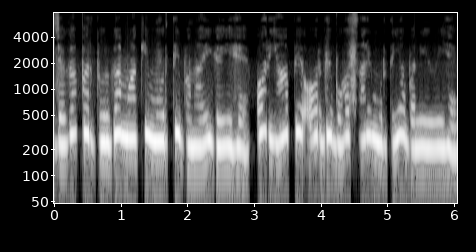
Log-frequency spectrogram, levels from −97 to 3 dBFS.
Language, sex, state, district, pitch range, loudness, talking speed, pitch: Hindi, female, Bihar, Supaul, 220-285 Hz, -10 LUFS, 190 wpm, 255 Hz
